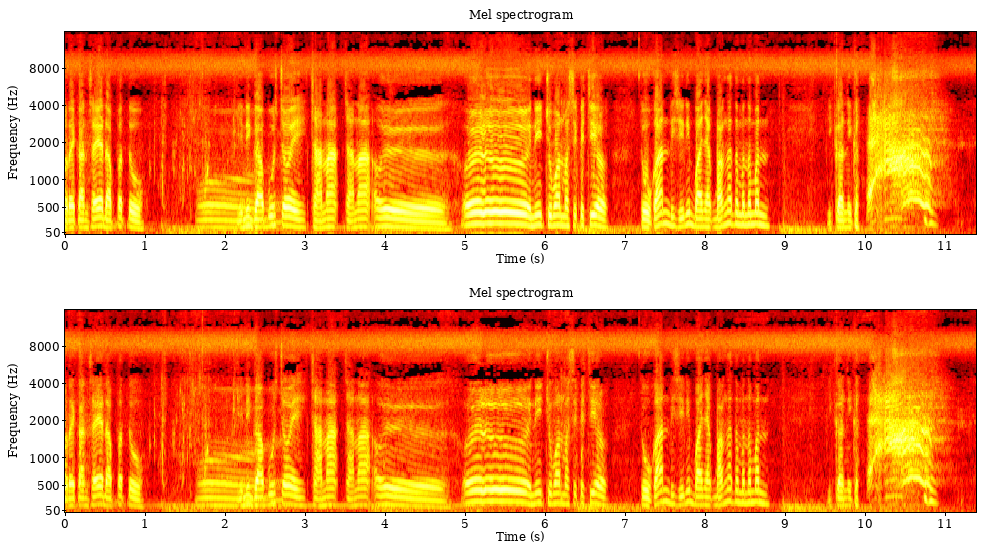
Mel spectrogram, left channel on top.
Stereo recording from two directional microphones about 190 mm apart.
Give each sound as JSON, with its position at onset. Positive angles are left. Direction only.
{"t": 0.0, "sound": "speech", "side_deg": 40}
{"t": 1.8, "sound": "speech", "side_deg": 10}
{"t": 2.2, "sound": "speech", "side_deg": 40}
